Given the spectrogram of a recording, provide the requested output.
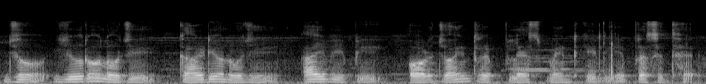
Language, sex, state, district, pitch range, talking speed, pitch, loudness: Hindi, male, Rajasthan, Jaipur, 100-115 Hz, 95 wpm, 105 Hz, -19 LUFS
